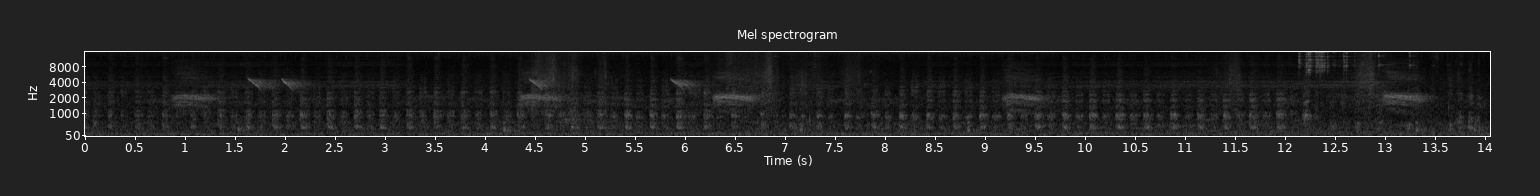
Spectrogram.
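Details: Saint Bernard sitting and sunbathing in the sun: steady rapid panting, roughly three to four breaths a second, under a hissy outdoor background with scattered high bird chirps.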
